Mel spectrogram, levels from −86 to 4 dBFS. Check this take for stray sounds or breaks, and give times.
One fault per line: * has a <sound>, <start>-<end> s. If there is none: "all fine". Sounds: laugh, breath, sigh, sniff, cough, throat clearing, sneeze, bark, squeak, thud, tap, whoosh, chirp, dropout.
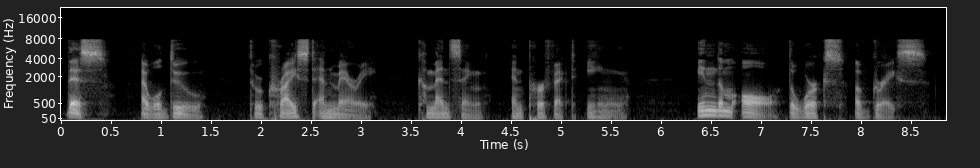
all fine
